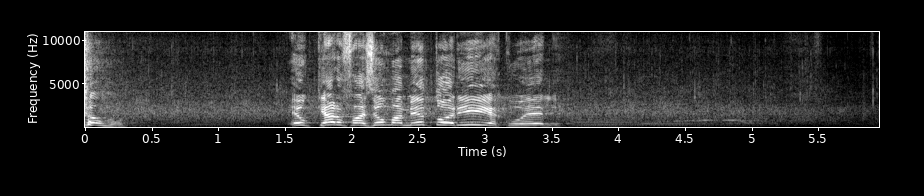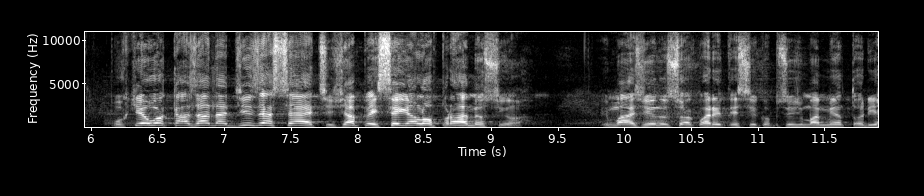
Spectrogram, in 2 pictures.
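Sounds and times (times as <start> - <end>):
speech: 0.0 - 0.4, 1.5 - 3.7, 6.2 - 11.9
crowd cheering: 0.0 - 6.0
audience applause: 0.0 - 6.2.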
